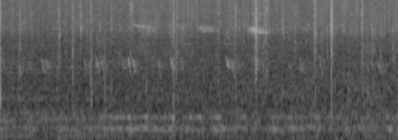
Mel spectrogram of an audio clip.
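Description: Whistling birds chirp in scattered short, high calls over a steady low background drone, with a few sharp clicks breaking through now and then.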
